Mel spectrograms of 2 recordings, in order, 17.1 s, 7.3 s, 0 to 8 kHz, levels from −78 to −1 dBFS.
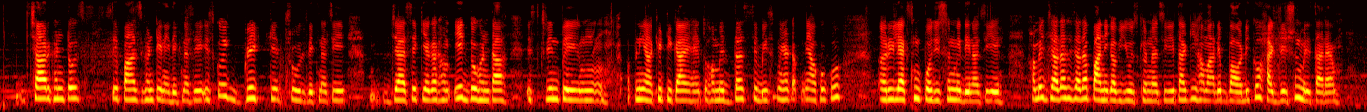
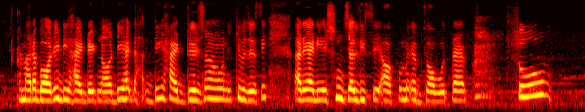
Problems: none marked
